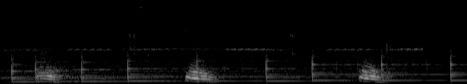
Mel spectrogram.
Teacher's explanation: o o at panghuli ang tonyang u ito pa rin ay nasa likod na bahagi ng ating dila at nakaposisyon ang ating dila sa mataas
